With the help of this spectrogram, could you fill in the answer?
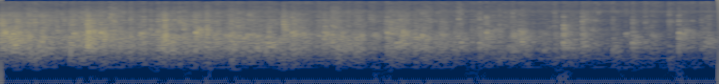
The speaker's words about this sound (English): Give God a great hand of applause. Hallelujah.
